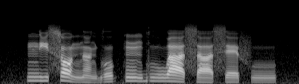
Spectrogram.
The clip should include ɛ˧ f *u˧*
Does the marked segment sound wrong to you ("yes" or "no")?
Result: no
